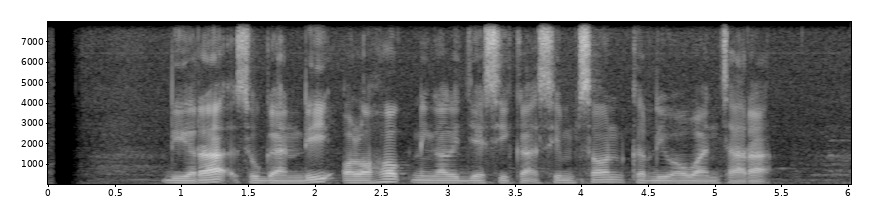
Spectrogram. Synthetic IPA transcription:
diɾaʔsuɡandiɔlɔɦɔk̚niŋɡalid͡ʒɛsikasimsɔnkɨrdiwawaɲt͡ʃaɾa̰

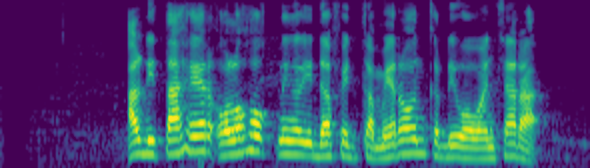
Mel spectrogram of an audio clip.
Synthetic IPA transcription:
ʔaldit̪aɦɛrɔlɔɦɔk̚niŋalidafid̪̚kamɛɾɔnkɨrdiwawaɲt͡ʃaɾa̰

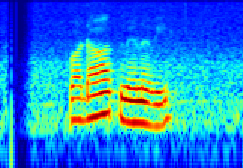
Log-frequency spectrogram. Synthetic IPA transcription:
ʋɐɖaːt̪menɐʋiː

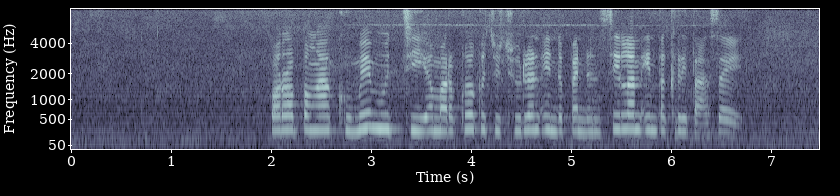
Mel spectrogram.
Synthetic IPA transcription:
pɔɾɔpəŋaɡ̥ṳmemud̥ʒ̥i̤amarɡ̥ɔ̤kəd̥ʒ̥ṳd̥ʒ̥ṳɾanind̪əpɛndənsilanint̪əɡ̥ɾit̪ase

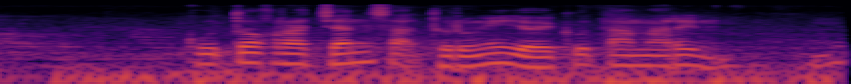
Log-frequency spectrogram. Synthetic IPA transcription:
kut̪ɔkɾad̥ʒ̥a̤nsaʔd̪̥ṳɾuŋijɔikut̪amaɾɪn

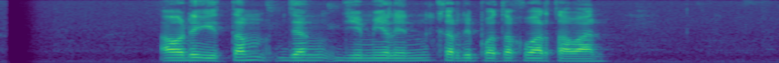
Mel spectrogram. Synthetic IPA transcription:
ʔaudiit̪əmd͡ʒɨŋd͡ʒimilinkɨrdipɔt̪ɔkəwart̪awan

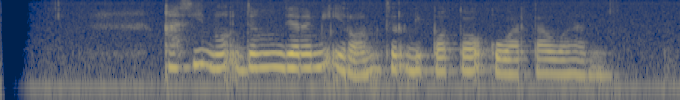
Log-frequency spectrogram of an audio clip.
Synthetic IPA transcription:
kasinɔʔd͡ʒɨŋd͡ʒɛɾɛmiʔiɾɔnkɨrdipɔt̪ɔkuwart̪awan

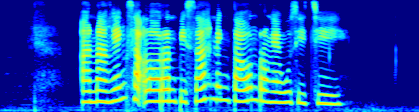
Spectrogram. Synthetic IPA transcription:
ʔanaŋɪŋsa̰ʔlɔɾɔnpisahnɪŋt̪aʊnrɔŋɛwusid̥ʒ̥i

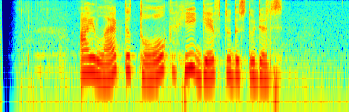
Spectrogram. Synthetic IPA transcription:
ʔajlajk̚d̪ətʰɔkhiɡevtud̪əst̪udə̃nts

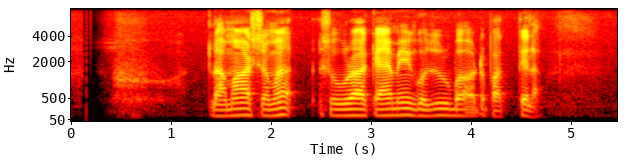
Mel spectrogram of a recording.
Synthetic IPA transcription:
lamaːʃəməsuːɾaːkæːmeːɡod̪uɾubaːʋə̰ʈəpat̪ʋela̰

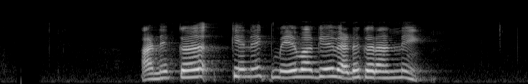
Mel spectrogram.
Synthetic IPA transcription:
anekəkenekmeːʋaɡeːʋæɖəkəɾanːe

